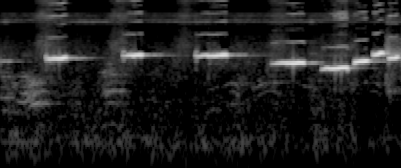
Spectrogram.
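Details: White-rumped shama from Bali in full song, used as a lure to make other shamas answer: a series of clear, steady whistled notes, each about a third of a second, stepping up and down in pitch, then quicker rising whistles at the end.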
